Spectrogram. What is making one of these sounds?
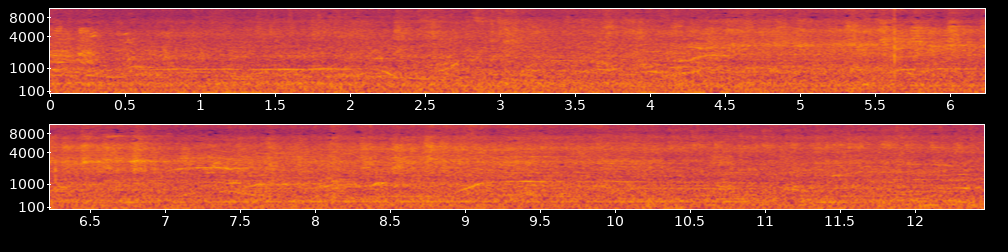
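Riders scream together on a swinging amusement ride.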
